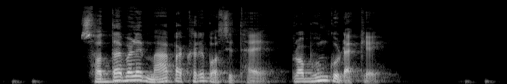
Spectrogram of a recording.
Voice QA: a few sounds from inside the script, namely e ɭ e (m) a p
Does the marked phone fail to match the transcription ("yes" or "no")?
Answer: no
